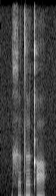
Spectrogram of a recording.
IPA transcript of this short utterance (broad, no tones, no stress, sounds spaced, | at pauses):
x ɛ t ɛ kʼ a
